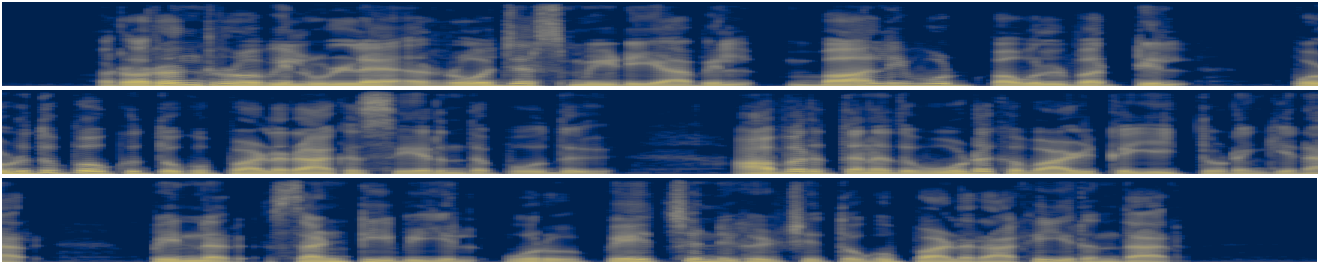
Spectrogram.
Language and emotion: Tamil, neutral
